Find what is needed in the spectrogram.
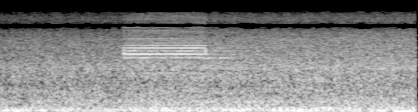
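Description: Room tone: a steady low rumble, with a brief, faint, high-pitched electronic beep about half a second in.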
